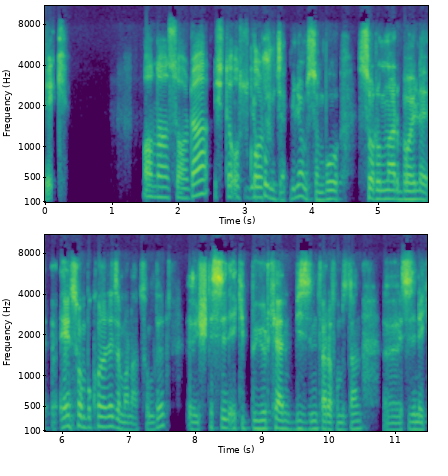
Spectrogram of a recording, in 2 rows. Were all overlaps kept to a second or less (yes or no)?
yes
